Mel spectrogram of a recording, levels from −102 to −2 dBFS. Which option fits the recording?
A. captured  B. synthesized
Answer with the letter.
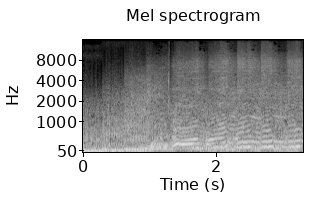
B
